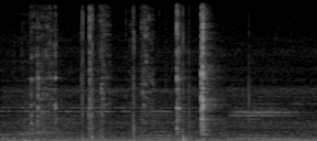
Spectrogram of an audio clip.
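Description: Light, scattered clinks and taps of a metal wire whisk against a saucepan as the last of the lemon curd is scraped out into a glass bowl, with one sharper tap about one and a half seconds in.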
